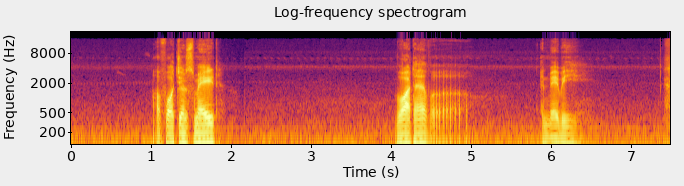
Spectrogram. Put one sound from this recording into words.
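A man speaks in short, tense phrases close by.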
